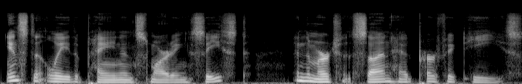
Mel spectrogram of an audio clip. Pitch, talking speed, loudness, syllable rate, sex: 120 Hz, 150 wpm, -18 LUFS, 4.1 syllables/s, male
